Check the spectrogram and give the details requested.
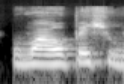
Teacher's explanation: वाव के लिए आपके होठ गोल होंगे क्योंकि वाव का मखरज ही होठों की गोलाई है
